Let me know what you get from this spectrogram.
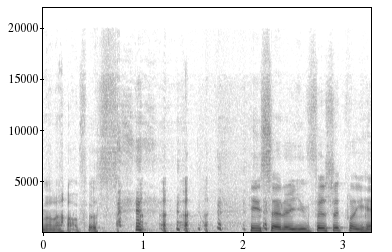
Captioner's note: both laugh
